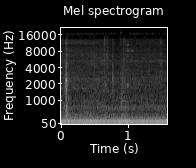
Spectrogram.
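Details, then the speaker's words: ~30-year-old Acura/Honda Integra (B-series) after major maintenance: deep, even idle rumble, no squeal or tick; owner says it sounds amazing, though a slight idle surge persists, possibly a leak. "I mean, dude, it sounds amazing. It's It's feeling amazing."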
